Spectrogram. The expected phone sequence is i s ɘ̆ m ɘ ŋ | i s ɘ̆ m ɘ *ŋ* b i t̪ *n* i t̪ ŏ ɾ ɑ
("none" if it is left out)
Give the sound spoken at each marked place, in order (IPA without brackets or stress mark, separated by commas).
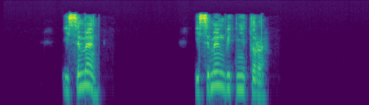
ŋ, n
